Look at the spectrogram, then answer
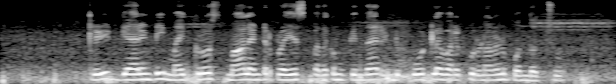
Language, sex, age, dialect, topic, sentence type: Telugu, male, 18-24, Central/Coastal, agriculture, statement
